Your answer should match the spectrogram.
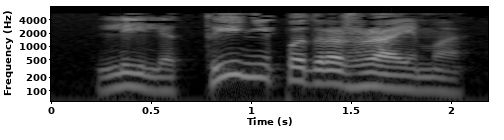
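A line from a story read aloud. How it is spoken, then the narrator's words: Exclaimed. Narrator (Russian): воскликнул Алан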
